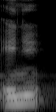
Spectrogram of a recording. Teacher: lengua romances estas lenguas en ocasiones utilizaban un sonido muy particular este sonido se define como nasal con salida del aire por la nariz palatal la lengua se apoya contra el paladar duro y sonoro las cuerdas vocales vibran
